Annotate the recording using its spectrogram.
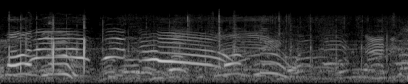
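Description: High-pitched children's voices chattering and calling out over one another, no clear words; one drawn-out call about halfway through falls in pitch.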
